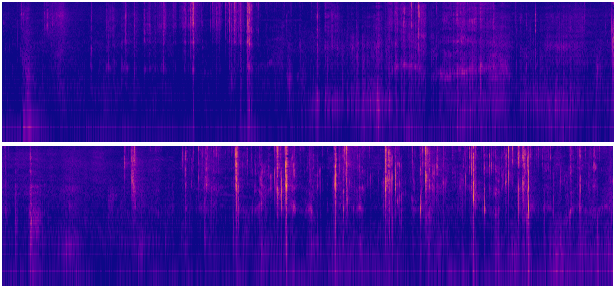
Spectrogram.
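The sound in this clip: Crunchy food is chewed close up in an ASMR-style session, with many irregular crisp crunches and bites. The crunches grow denser and louder toward the end, with no talking.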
